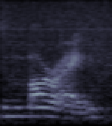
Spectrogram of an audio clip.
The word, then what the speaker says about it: Moret: And that's Oswald's cousin, Moret. And I do apologise, because my surname was Beret, and her surname was Moray. And mine was mispronounced, but I will continue incorrectly with the anglicised version of it.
